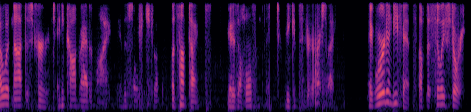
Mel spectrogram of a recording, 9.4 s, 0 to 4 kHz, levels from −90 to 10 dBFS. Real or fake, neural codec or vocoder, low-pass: fake; codec, 16 kHz, 2 kbps, X-Codec, HuBERT features, trained on general audio; 3.6 kHz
